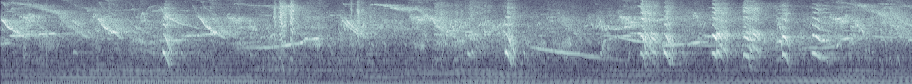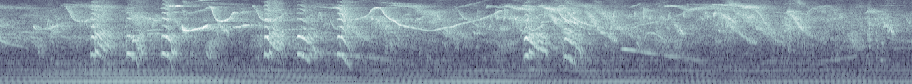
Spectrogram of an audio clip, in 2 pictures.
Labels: Is there a constant buzzing noise in the background?
yes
